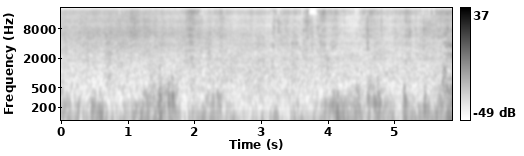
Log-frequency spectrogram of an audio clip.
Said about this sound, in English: Well, it's definitely windy out here.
